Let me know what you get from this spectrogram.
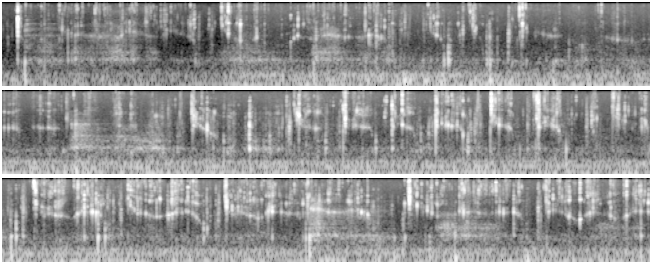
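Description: Close-up chewing of sour Fini gummy candy into a binaural microphone: a steady run of small mouth clicks that grows denser about halfway through.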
